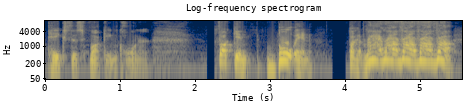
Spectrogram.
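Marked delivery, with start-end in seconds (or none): 4.3-5.4 rapid high-pitched mock barking; a string of high, rough "rah" barks; imitated dog noise. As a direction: bark like a charging dog.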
